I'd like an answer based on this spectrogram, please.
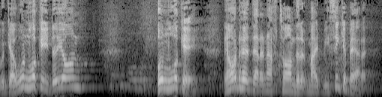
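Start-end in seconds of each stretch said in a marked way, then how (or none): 0.4-3.3 put-on marked English accent, pitched up. Retelling a father's shout to his son after a missed shot, in a distinctive english accent. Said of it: "he had a very distinctive English accent".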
